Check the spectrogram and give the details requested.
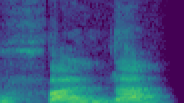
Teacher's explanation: en una palabra como falda, la D es oclusiva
